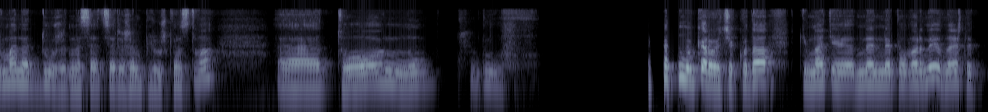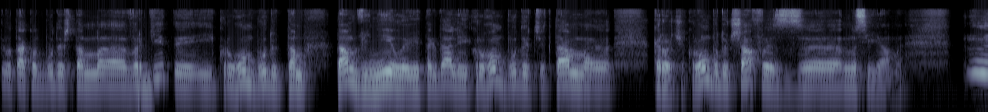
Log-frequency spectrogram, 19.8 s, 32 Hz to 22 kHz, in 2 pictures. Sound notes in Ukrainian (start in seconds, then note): 6.7 сміється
